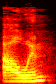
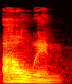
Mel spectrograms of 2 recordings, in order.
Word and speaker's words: Alwin: two students um the human looking one called alwin and the elf um called RoR and then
